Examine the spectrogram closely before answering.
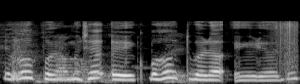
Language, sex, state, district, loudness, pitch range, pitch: Hindi, female, Himachal Pradesh, Shimla, -14 LUFS, 205-270 Hz, 235 Hz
